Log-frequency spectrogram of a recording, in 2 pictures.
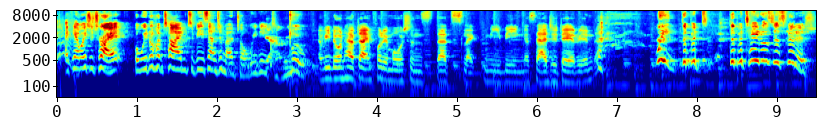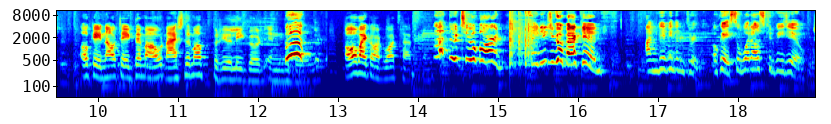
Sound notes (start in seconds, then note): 7.0 laughs; 12.3 screams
